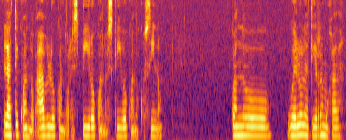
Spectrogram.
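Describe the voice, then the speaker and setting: Low, mellow Mexican woman, impassioned delivery. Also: no room sound. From Guadalajara, Mexico. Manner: impassioned, emphatic, with dramatic repetition. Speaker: podcast host. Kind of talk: personal spoken monologue, poetic storytelling.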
